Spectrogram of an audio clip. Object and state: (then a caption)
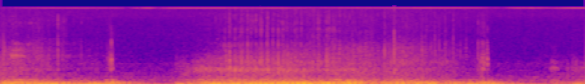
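Foam microphone windscreen being scratched and rubbed. Fingertips scratch, grip and rub a black foam windscreen on a microphone. The result is a deep, muffled rumbling crackle that swells louder in the middle and then fades, with almost no high-end content.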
